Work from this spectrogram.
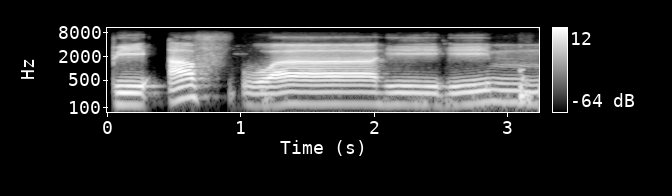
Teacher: langsung masuk ke huruf mim yang kedua ditandai mimnya ada tasdidnya mim tasdid dibaca ghunah atau mendengung ditahan dua harakat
